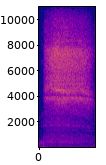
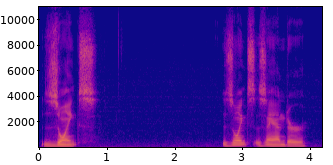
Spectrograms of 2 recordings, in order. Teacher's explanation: back and put your fingers up against your Adam's apple and say s like the snake went South you'll find that it doesn't vibrate a huge amount whereas if you say zoinks zoinks Xander it'll vibrate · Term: voiced versus unvoiced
